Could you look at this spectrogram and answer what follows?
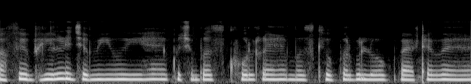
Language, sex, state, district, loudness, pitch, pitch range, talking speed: Hindi, female, Bihar, West Champaran, -14 LUFS, 225 Hz, 220-230 Hz, 230 wpm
